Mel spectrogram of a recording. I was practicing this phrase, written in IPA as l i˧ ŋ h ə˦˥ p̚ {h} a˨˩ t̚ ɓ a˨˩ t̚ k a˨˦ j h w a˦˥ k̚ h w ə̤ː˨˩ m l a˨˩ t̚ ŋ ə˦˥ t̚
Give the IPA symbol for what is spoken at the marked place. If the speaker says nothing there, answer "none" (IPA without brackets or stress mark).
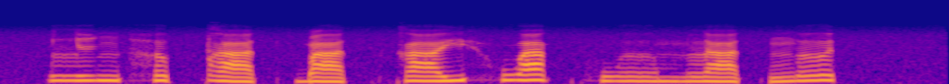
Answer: ɣ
